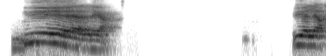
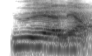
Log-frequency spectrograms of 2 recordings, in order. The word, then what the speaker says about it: 月亮: So pinyin first Pinyin is help you to pronounce Okay 谢谢谢谢 Thank you好，next 月月月亮，月亮 is moon，月亮 moon， very interesting 啊，moon is 月亮，月亮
